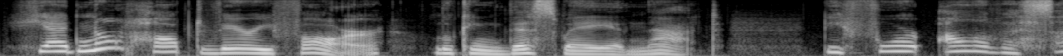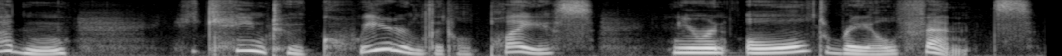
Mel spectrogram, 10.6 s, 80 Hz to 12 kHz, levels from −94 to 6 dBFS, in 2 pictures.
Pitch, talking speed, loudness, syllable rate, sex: 235 Hz, 160 wpm, -17 LUFS, 4.1 syllables/s, female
